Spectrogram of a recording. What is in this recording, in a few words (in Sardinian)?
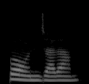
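"pòngiat", female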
